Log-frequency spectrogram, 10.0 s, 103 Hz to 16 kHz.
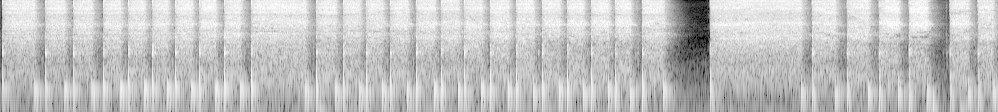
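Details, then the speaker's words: Philips GC9622 steam iron after solenoid water valve repair and reassembly, water supply button pressed: regular sharp hissing steam bursts roughly every third of a second with a brief pause; steams evenly, normal output. "When the machine is ready to use, press the water supply button. Steam comes out"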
